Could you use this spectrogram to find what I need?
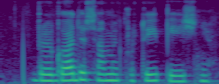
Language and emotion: Russian, neutral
